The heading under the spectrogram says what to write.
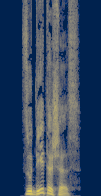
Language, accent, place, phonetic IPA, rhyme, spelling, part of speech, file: German, Germany, Berlin, [zuˈdeːtɪʃəs], -eːtɪʃəs, sudetisches, adjective, De-sudetisches.ogg
- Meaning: strong/mixed nominative/accusative neuter singular of sudetisch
